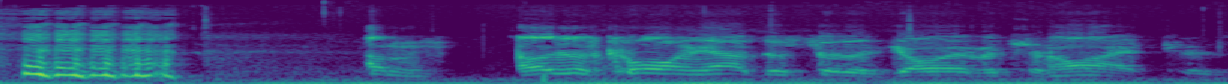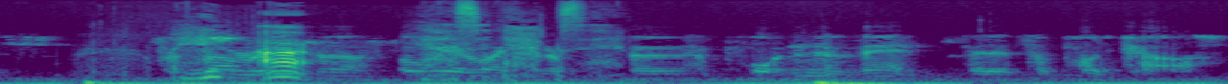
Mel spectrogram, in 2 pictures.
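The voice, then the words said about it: Mixed New Zealand-Australian accent. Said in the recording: “he has a sexy accent ... So born in New Zealand, raised in Australia ... So his accent's a little mix of both.”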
